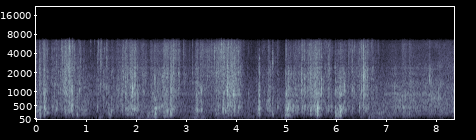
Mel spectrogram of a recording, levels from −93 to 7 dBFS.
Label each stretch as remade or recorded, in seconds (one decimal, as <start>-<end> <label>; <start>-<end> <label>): 0.0-2.1 recorded; 2.1-3.5 remade; 3.5-7.0 recorded; 7.0-7.9 remade; 7.9-8.4 recorded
